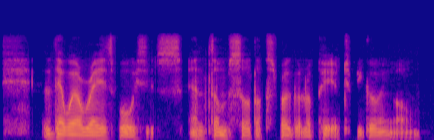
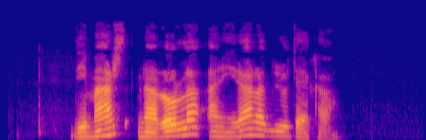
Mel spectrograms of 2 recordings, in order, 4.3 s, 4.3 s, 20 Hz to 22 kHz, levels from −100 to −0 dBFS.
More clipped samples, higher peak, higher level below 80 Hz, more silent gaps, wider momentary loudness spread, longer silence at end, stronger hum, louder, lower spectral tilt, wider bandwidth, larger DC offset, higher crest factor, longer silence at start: neither; second, -20 dBFS vs -6 dBFS; about the same, -76 dBFS vs -78 dBFS; neither; second, 11 LU vs 16 LU; second, 0.15 s vs 0.95 s; neither; second, -39 LUFS vs -26 LUFS; about the same, -5.5 dB/octave vs -6 dB/octave; second, 8.2 kHz vs 11 kHz; neither; about the same, 18 dB vs 22 dB; second, 0.05 s vs 0.75 s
